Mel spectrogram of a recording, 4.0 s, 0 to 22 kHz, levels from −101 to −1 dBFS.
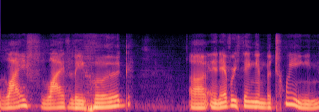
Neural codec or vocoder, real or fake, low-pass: codec, 44.1 kHz, 2.6 kbps, SNAC; fake; 7.2 kHz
